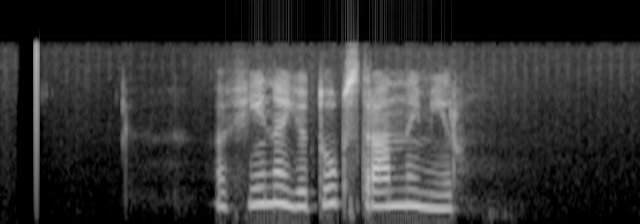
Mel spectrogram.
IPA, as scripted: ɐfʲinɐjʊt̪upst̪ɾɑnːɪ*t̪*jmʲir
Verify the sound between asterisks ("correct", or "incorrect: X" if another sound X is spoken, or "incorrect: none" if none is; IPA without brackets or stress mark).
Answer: incorrect: none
